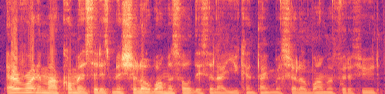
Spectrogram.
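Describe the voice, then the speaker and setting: A man's voice: lowish voice, expressive, rapid-fire, fairly bright tone, breathy edge. A man vlogging casually, joking and incredulous about what he was served. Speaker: video creator. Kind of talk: casual vlog reaction.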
